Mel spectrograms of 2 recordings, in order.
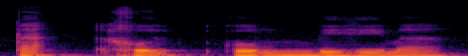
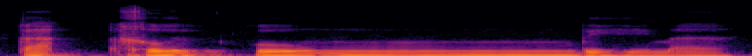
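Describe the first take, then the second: First: The m before b is pronounced clearly. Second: The m before b is blurred and nasal. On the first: The speaker calls it wrong. "tidak boleh dibaca" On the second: The speaker calls it right. "harus ada samar di antara mim dengan ba"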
